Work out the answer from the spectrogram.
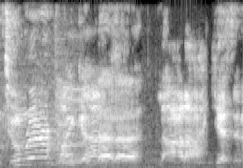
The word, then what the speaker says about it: Lara: Lara. Yes, and it's not Laura. It's Lara.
